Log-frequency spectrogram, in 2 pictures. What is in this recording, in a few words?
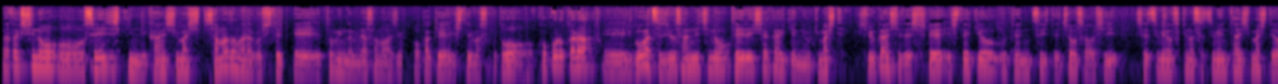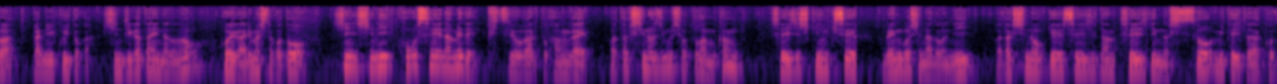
Japanese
